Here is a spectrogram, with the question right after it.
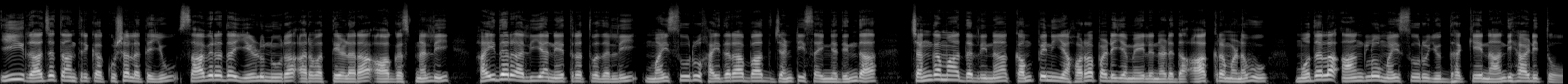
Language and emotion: Kannada, neutral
